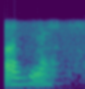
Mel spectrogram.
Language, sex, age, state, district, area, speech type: Odia, female, 30-45, Odisha, Mayurbhanj, rural, conversation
